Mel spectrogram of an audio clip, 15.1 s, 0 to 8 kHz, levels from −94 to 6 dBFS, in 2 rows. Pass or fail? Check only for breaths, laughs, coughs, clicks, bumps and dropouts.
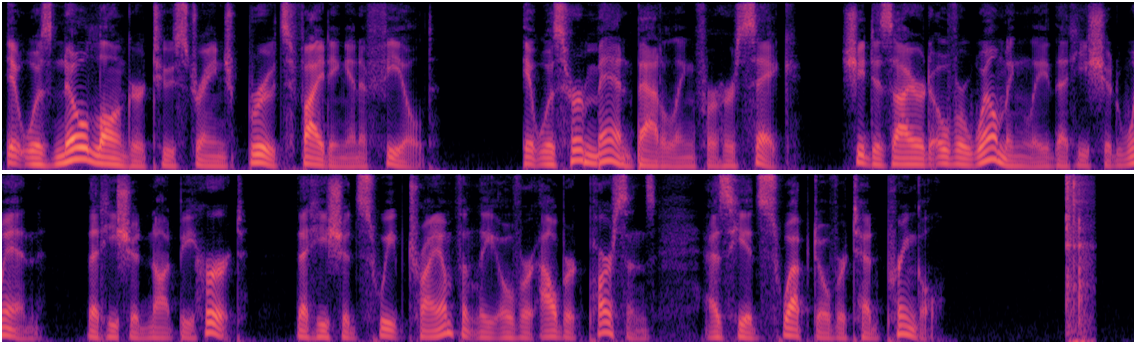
fail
